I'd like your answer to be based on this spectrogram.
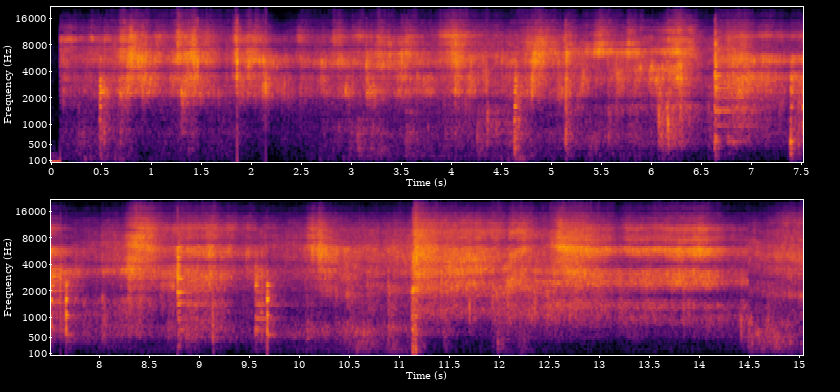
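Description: Steak sizzles and crackles steadily in a pan at a solo truck campsite, a loud continuous frying hiss with frequent sharp pops, and no talking.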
